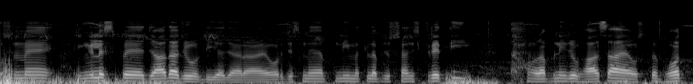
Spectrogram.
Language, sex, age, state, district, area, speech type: Hindi, male, 45-60, Madhya Pradesh, Hoshangabad, rural, spontaneous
